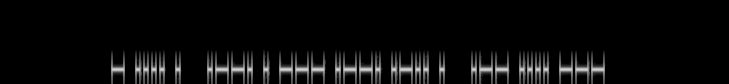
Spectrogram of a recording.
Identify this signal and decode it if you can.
Morse code, heard as a keyed tone, about 30 wpm, 700 Hz. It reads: THE PEOPLE WHO
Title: Sets of 3 Words 30wpm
